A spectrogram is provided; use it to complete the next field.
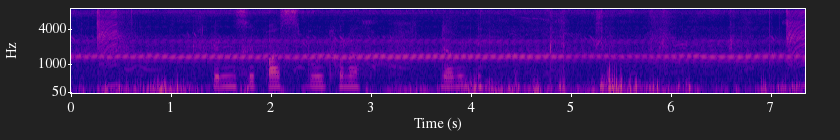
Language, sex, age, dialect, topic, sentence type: Bengali, male, 18-24, Western, banking, question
